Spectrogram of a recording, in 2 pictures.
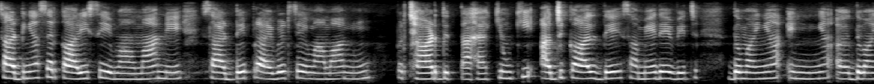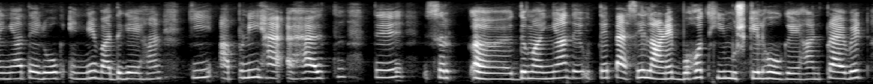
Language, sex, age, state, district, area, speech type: Punjabi, female, 18-30, Punjab, Gurdaspur, rural, spontaneous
